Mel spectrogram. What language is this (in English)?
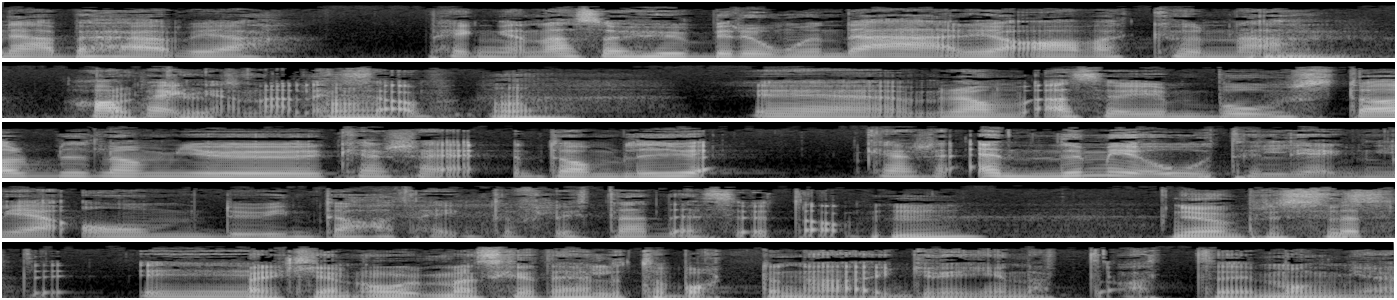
Swedish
